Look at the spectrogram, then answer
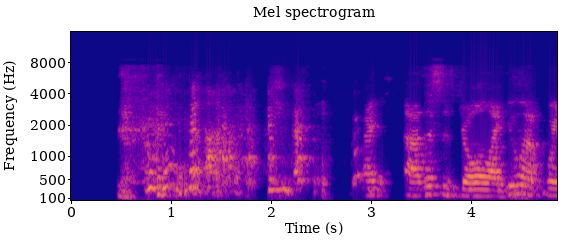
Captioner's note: laughs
